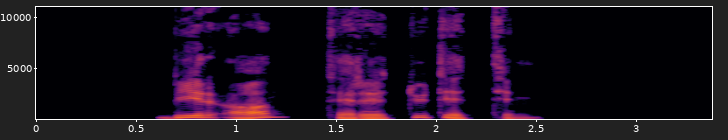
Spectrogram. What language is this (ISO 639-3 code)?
tur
